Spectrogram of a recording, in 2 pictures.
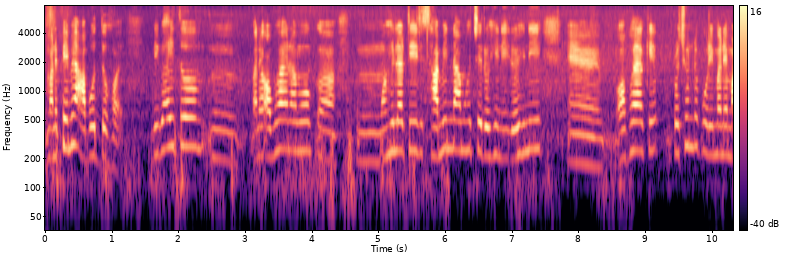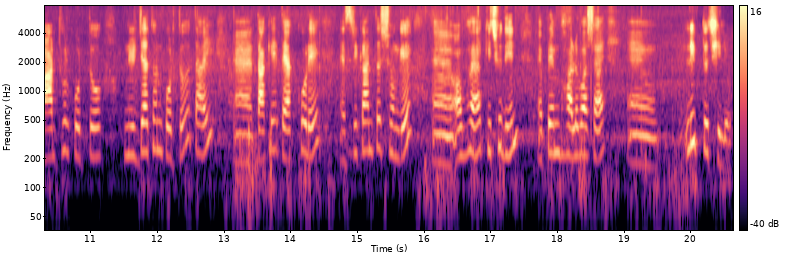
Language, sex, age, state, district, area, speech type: Bengali, female, 30-45, West Bengal, Kolkata, urban, spontaneous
